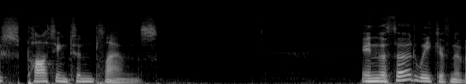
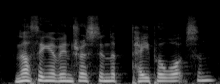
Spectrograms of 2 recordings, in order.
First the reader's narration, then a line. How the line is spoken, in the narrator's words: said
